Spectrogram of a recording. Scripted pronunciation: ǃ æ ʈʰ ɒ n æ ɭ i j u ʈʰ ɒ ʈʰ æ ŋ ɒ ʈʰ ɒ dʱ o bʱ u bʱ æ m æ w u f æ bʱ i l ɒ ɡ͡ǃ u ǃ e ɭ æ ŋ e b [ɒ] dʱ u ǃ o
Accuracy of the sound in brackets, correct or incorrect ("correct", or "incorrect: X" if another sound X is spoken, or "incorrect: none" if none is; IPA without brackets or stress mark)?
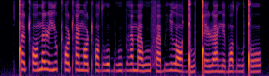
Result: correct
